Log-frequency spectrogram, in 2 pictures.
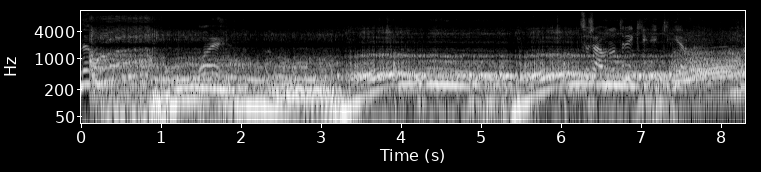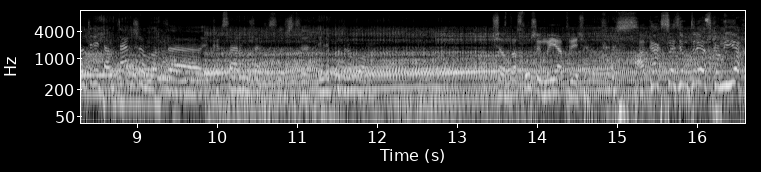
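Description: A Jaguar F-Type sports car engine roars loudly, revving up and down in repeated sweeping bursts before settling into a sustained, throaty growl.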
